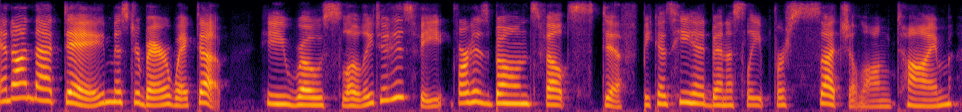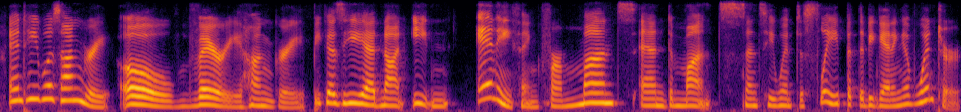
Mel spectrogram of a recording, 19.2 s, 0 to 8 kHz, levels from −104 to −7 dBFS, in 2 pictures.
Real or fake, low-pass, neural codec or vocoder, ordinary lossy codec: fake; 7.2 kHz; codec, 16 kHz, 4 kbps, X-Codec, WavLM features, trained on Multilingual LibriSpeech; Opus, 32 kbps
